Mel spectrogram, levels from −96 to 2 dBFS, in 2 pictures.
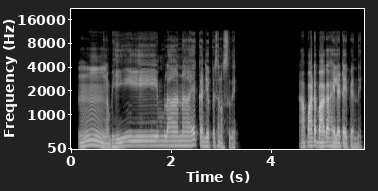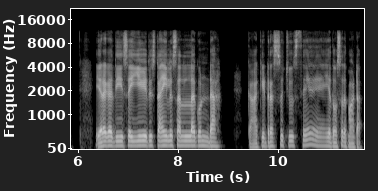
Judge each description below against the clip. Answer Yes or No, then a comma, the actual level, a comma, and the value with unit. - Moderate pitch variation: Yes, average, 3.1 semitones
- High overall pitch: No, low, 130 Hz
